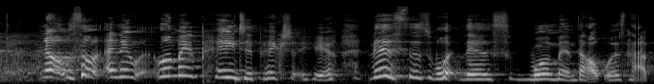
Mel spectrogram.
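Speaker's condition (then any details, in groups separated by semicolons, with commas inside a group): Cerebral palsy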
